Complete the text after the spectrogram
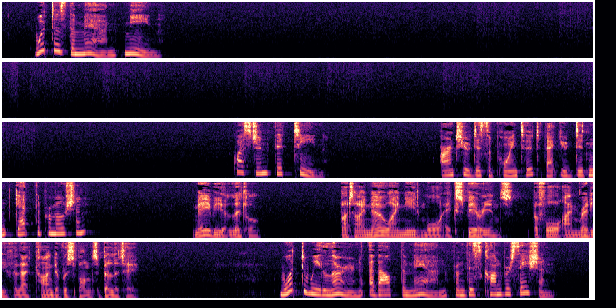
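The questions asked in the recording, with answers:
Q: What do we learn about the man from this conversation?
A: He knows he isn't ready for the promotion yet and needs more experience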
